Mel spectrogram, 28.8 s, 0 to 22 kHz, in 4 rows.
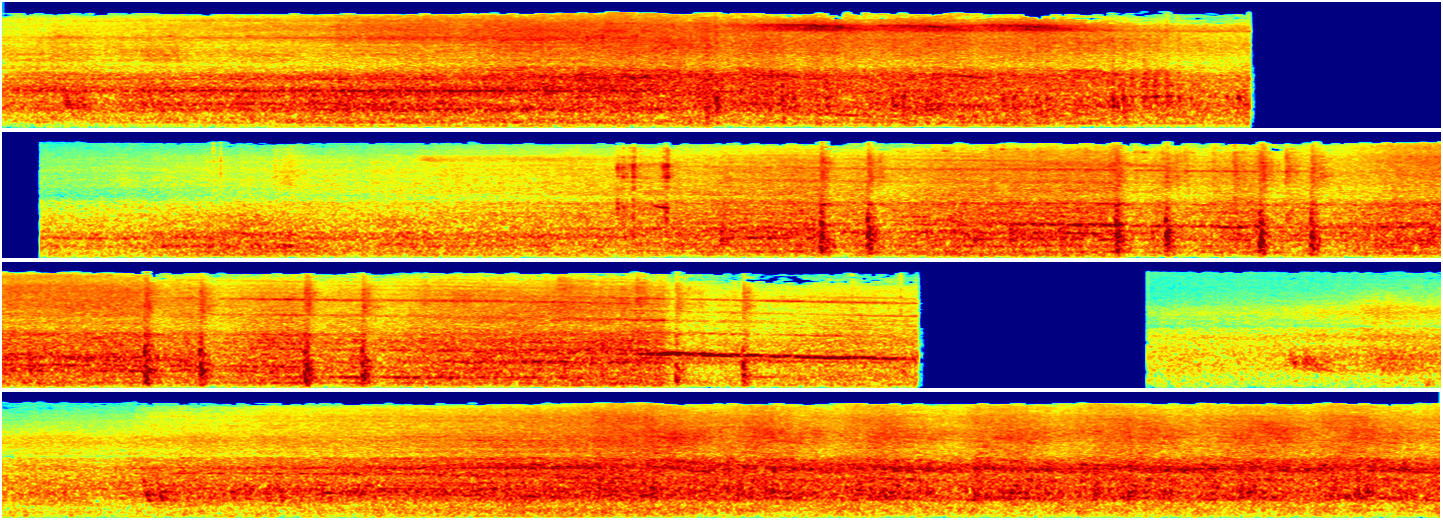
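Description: Electric passenger trains running through a station. A London Midland Class 350 unit passes close, its wheels clacking sharply over rail joints, with a brief squeal near the end. After a short break of silence, a Virgin Pendolino passes with a steady rush. The sound is cut off twice by edits.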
